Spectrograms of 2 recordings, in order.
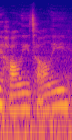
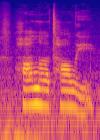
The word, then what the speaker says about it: Halatali: this dungeon I usually say Holly tally but there's actually more A's in there than eyes so I mispronounced it all the time Hala Tali Hala Tali from the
